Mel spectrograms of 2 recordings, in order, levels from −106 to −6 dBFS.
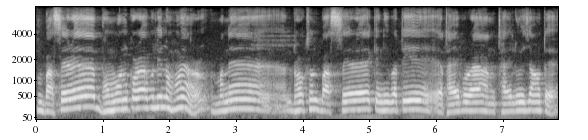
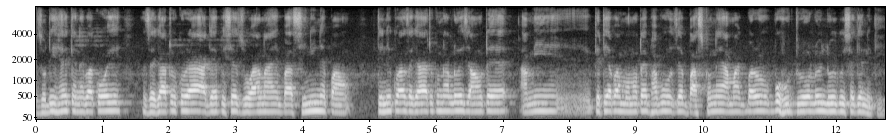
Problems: background sounds at intervals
